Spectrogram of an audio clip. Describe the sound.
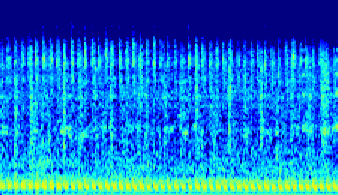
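Tractor engine running in a vineyard during the grape harvest, a steady, fast chugging pulse that stays loud and even throughout, with no voices.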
